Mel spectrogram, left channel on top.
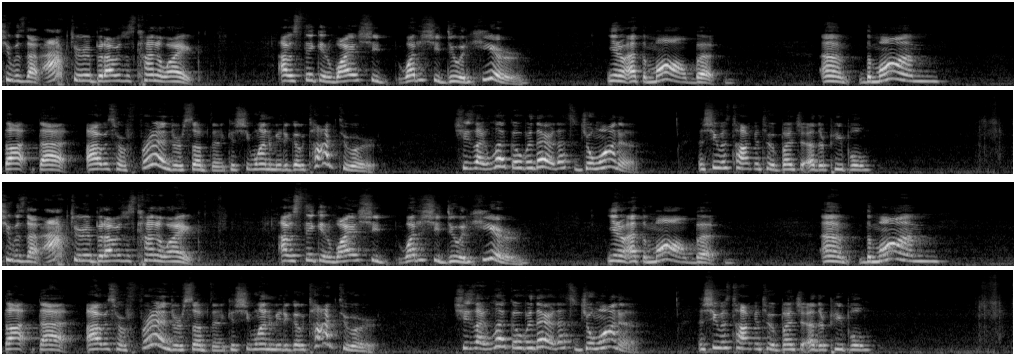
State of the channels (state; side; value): normal; both; correlation 0.41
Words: actor, but I was just kind of like, I was thinking, what is she doing here? At the mall. But the mom thought that I was her friend or something because she wanted me to go talk to her. She's like, look over there, that's Joanna. And she was talking to a bunch of other people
